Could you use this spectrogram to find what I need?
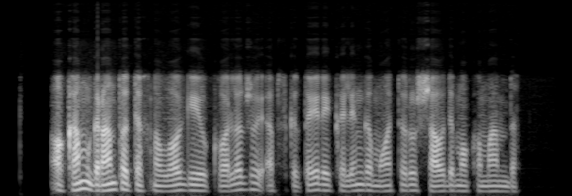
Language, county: Lithuanian, Vilnius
